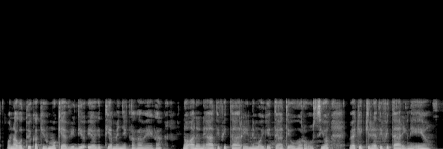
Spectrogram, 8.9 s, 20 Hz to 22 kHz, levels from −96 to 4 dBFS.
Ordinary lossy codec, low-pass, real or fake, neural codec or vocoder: none; 7.2 kHz; real; none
